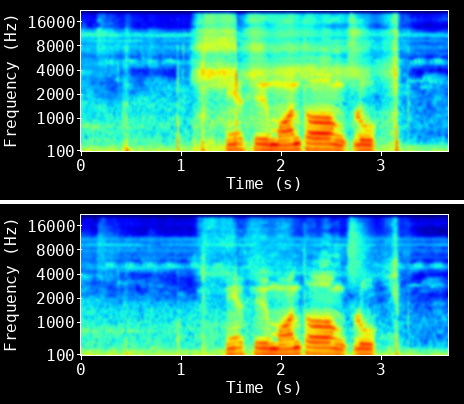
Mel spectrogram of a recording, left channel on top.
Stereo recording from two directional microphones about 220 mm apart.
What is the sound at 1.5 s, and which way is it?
Speech, 10° left (ahead or behind).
